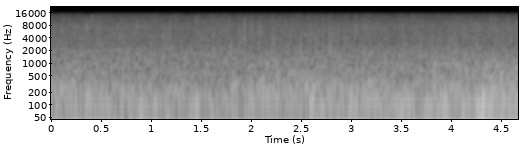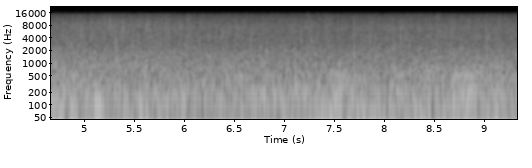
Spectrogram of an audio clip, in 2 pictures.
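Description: Raindrops splash on a wet pavement.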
